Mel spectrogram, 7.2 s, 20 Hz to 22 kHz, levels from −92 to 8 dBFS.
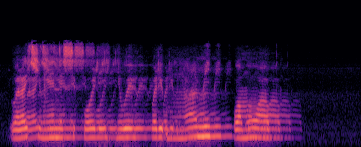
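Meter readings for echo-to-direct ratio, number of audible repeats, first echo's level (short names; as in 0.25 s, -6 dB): -9.0 dB, 3, -9.5 dB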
